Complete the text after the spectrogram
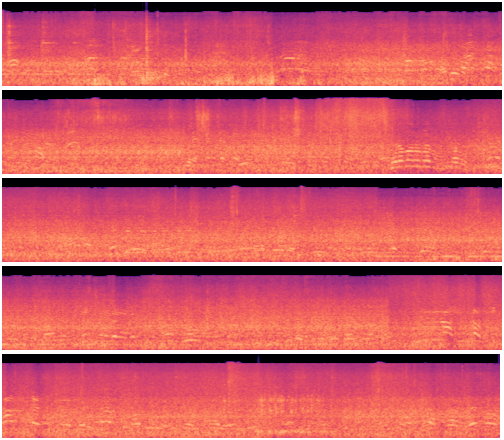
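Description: A large fire roars and crackles close by.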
